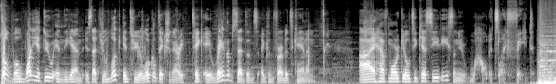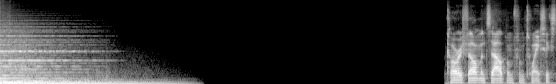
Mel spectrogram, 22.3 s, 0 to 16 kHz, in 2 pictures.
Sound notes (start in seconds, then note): 10.9 le thud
